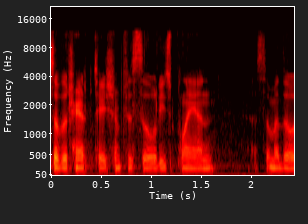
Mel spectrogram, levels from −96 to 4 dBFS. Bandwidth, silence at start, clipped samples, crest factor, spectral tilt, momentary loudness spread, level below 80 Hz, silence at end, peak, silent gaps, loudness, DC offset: 12 kHz; 0 s; under 0.1%; 20 dB; -4 dB/octave; 10 LU; under -90 dBFS; 0 s; -30 dBFS; none; -50 LUFS; under 0.1%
